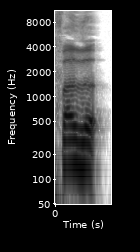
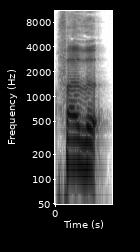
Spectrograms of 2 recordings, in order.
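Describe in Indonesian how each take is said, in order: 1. Bunyi dh ditahan dan dipotong pendek. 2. Bunyi dh ditahan dan dipotong pendek.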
